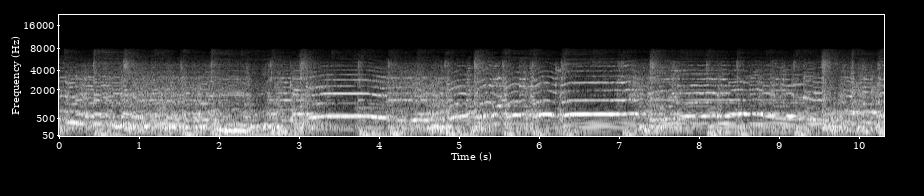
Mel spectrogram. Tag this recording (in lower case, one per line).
progressive rock
heavy metal
punk rock
rock and roll
soundtrack music
house music
music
